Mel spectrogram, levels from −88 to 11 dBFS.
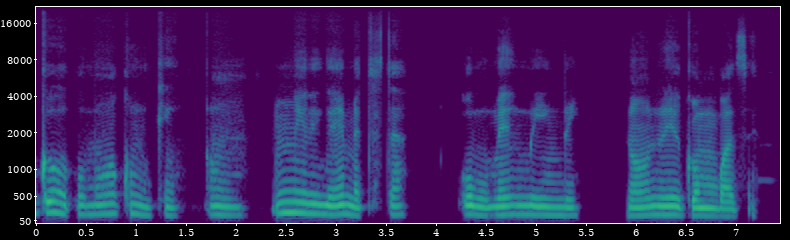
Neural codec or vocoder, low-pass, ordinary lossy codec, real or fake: autoencoder, 48 kHz, 32 numbers a frame, DAC-VAE, trained on Japanese speech; none; none; fake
